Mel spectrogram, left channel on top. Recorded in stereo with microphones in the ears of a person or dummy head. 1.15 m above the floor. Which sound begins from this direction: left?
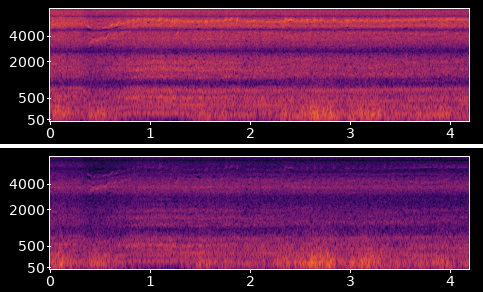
A drone, at 0.0 s.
